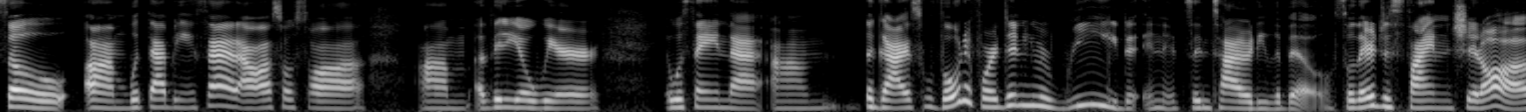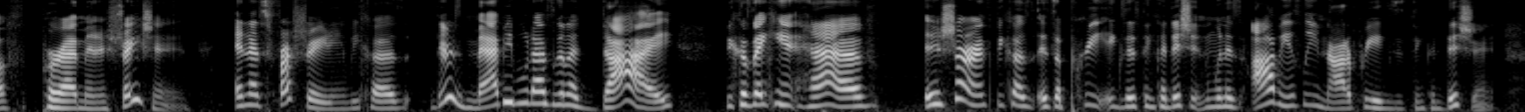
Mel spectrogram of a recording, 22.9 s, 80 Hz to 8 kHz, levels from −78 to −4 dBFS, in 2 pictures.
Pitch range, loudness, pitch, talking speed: 185-245 Hz, -23 LUFS, 210 Hz, 180 wpm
